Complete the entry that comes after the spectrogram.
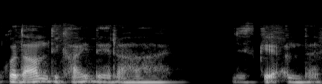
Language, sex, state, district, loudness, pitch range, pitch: Hindi, male, Uttar Pradesh, Hamirpur, -25 LUFS, 95-110 Hz, 100 Hz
